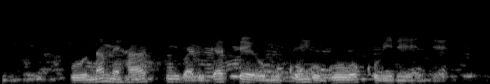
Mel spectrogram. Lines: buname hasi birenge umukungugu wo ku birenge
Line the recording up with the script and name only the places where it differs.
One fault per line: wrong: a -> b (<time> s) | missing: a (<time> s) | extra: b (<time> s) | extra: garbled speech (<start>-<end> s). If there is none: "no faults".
wrong: birenge -> barigate (1.8 s)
